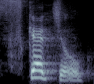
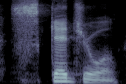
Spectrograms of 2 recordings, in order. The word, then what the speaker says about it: schedule: And with the Americans, it's schedule. Exactly. So the Americans have that hard k, that k, that k sound. Schedule. But the meaning is the same, just a slight difference in pronunciation.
